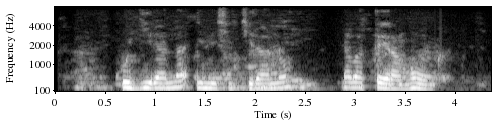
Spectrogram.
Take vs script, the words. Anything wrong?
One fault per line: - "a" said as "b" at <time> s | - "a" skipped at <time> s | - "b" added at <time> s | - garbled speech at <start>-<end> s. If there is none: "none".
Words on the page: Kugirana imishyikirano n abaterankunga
none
